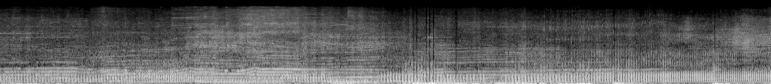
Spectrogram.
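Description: Dirt bike engines rev and whine loudly close by.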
